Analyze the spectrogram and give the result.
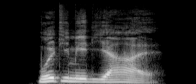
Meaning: multimedia
- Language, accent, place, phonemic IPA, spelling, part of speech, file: German, Germany, Berlin, /mʊltiˈmedi̯aːl/, multimedial, adjective, De-multimedial.ogg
